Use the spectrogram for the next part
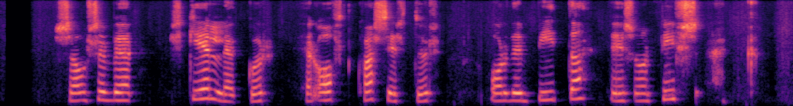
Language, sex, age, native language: Icelandic, female, 50-59, Icelandic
